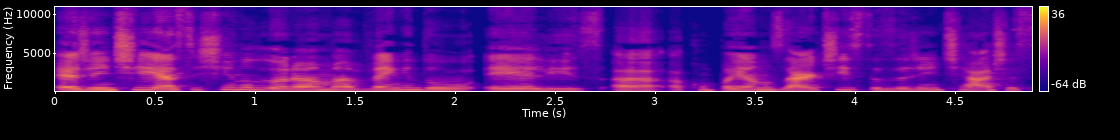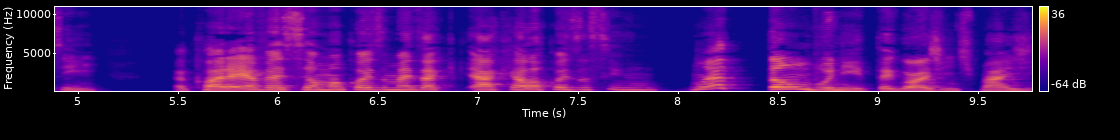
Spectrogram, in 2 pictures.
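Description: Bright and sharp in tone, a woman with a fairly high pitch and ordinary pitch variation speaks at a fairly quick pace in a dry, close sound with no echo. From Goiânia, Brazil. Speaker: K-pop fan club member, architect. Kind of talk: casual interview chat.

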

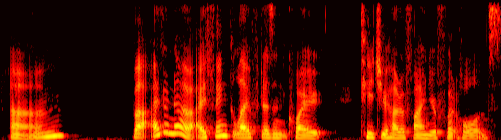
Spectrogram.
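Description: In a very clean recording with a silent background, a woman with an American accent speaks at a very slow pace. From US West Coast, San Francisco Bay Area. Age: 20s. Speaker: university student. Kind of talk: casual chat. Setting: in person, same room.

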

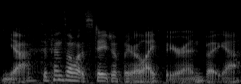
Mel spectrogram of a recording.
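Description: A woman speaks with an American accent. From Florida. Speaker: podcast co-host. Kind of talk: casual chat.

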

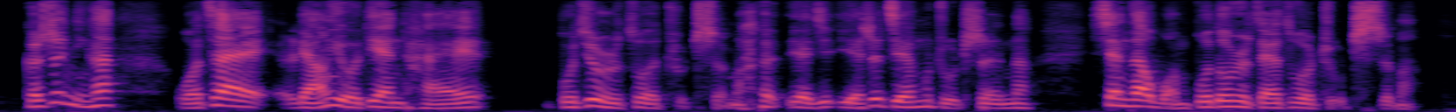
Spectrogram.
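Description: In a normal speaking voice, a man talks fairly quickly at a fairly high pitch with ordinary pitch variation. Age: 40s. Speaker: pastor. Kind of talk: casual chat.

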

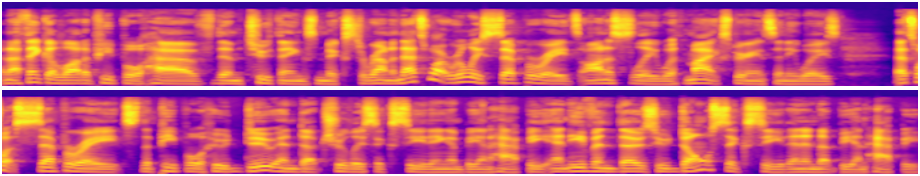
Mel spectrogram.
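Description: A man speaks at a moderate pace in an unremarkable speaking voice. His pitch is medium with ordinary pitch variation, on a very clean recording with a silent background. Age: 40s. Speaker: podcast co-host. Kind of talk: casual chat.

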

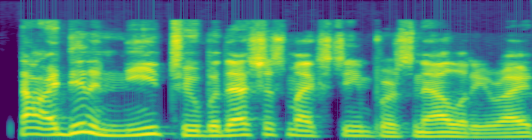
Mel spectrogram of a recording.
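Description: A man at a very fast pace, over a quiet background. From India. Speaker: trading company founder. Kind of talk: interview.

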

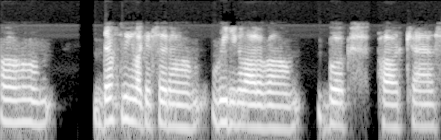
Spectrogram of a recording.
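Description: With an American accent, a man with a fairly high pitch speaks at a fairly slow pace, his intonation fairly even and his speech marked by long, frequent pauses. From New Jersey. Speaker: wellness coach. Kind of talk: casual interview. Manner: halting, many fillers.

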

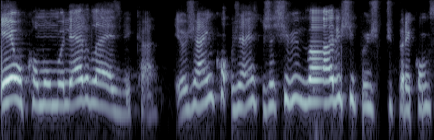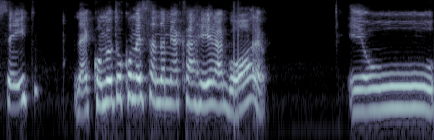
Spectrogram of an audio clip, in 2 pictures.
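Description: A woman speaks at a high pitch, her loudness swinging widely. The sound is dry and close, with no echo. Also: ordinary pitch variation, moderate pace. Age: 20s. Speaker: activist. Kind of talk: casual panel discussion.

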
